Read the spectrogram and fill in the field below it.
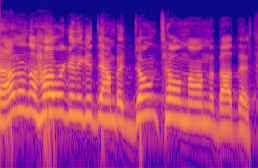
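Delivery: loud, hurried retold outburst; urgent plea. Dad to his son on the cliff, urgent plea. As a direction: blurt it out fast and high, then press the point.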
